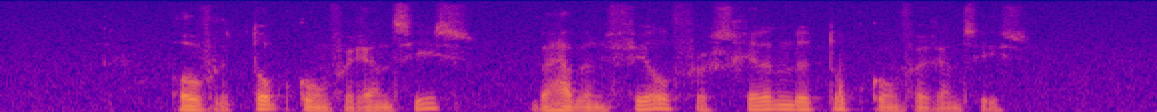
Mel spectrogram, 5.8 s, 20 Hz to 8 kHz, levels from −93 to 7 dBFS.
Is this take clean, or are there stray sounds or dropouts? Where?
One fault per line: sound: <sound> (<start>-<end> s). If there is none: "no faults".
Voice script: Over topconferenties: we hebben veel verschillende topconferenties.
no faults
